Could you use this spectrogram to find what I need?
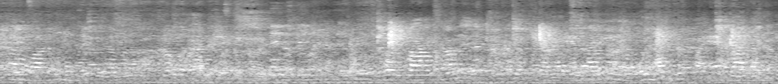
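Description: Billiard balls click sharply against each other.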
